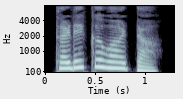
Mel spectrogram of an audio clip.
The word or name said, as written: ತಾಡಿಕವಡೆ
